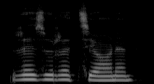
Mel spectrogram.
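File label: "resurretzione", Sardinian female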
